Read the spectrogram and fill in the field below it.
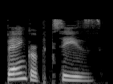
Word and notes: bankruptcies: British English

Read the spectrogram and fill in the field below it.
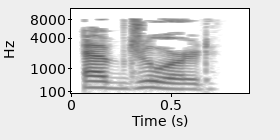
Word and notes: abjured: British English

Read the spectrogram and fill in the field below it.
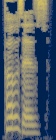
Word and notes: poses: British English

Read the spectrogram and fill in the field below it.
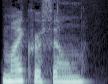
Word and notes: microfilm: American English

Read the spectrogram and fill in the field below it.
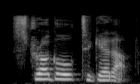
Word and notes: struggle to get up: American English

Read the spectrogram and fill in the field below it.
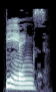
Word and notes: beings: British English

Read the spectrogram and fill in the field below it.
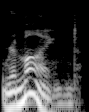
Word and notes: remind: British English

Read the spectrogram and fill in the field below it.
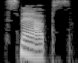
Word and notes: snaps: British English

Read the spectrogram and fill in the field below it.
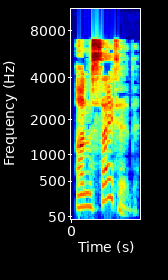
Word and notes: unsighted: British English

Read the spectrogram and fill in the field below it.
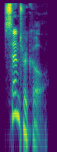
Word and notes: centrical: British English

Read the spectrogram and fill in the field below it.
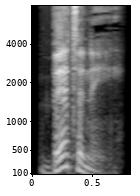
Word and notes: betony: British English

